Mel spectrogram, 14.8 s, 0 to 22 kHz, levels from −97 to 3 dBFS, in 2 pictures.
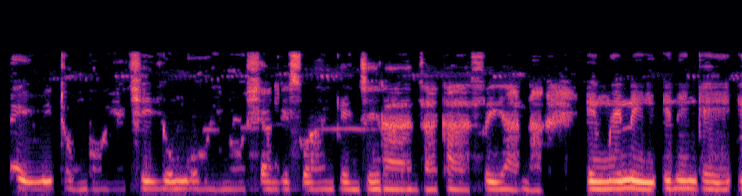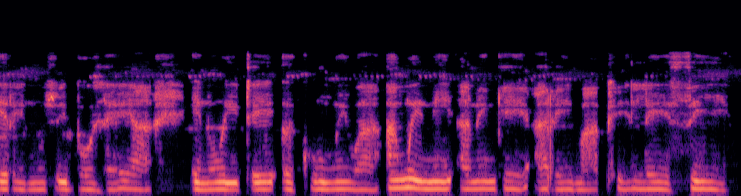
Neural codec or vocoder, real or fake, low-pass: none; real; 7.2 kHz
